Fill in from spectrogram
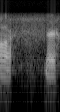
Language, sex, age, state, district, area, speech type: Manipuri, male, 45-60, Manipur, Tengnoupal, rural, conversation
